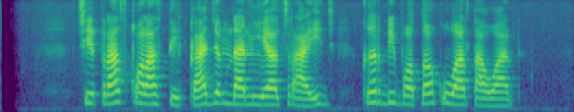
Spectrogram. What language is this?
Sundanese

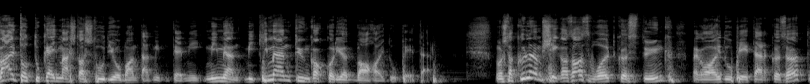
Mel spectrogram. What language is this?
Hungarian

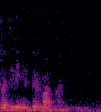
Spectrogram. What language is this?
Russian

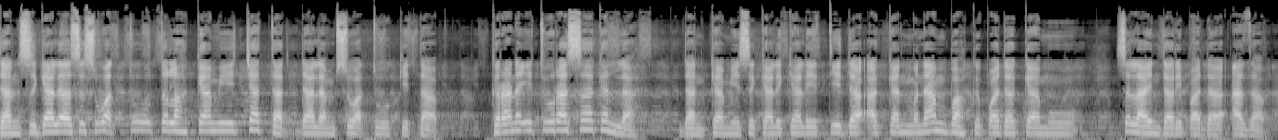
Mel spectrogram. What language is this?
Malay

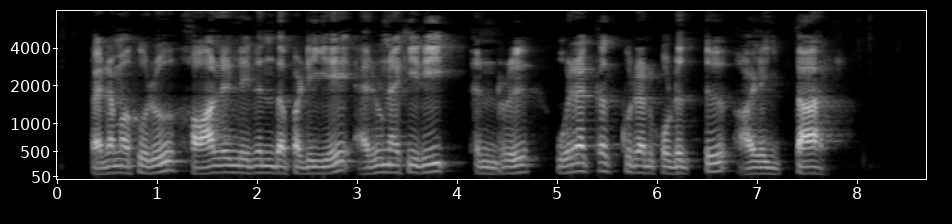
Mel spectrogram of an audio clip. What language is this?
Tamil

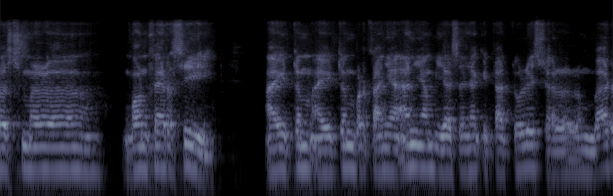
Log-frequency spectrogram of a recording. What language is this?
Indonesian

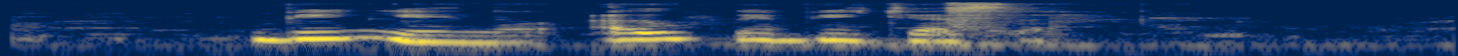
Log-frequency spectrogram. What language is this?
Nüpode Huitoto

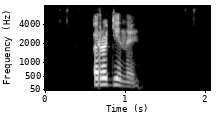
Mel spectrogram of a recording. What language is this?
Czech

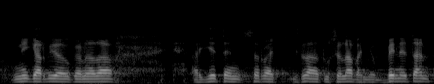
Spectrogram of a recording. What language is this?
Basque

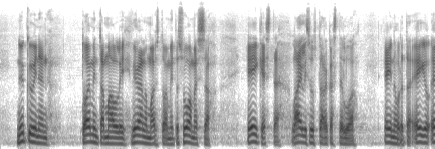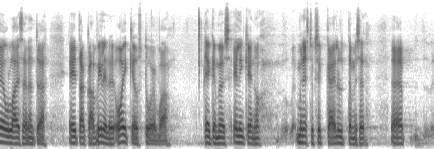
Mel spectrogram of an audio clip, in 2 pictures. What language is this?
Finnish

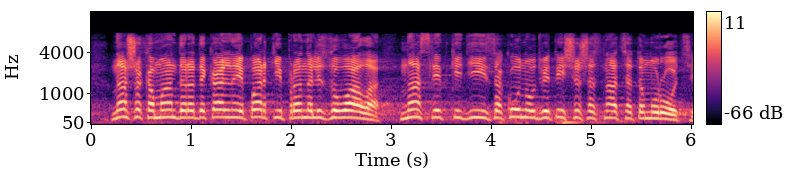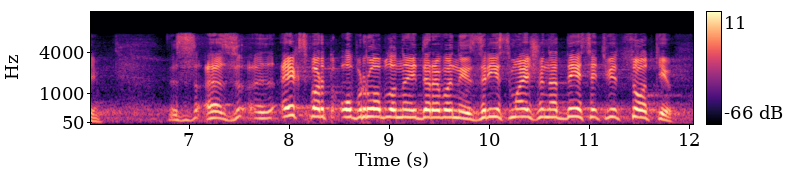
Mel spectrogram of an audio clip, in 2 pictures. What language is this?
Ukrainian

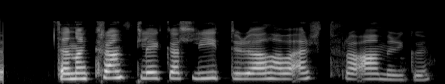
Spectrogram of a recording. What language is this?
Icelandic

